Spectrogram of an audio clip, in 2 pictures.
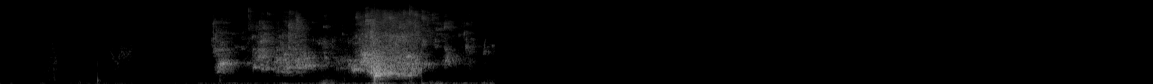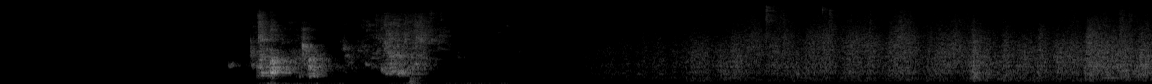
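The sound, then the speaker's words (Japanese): Bath water while washing the body: two short bursts of splashing and sloshing separated by a long silence, followed by a soft, steady rush of water that continues to the end, all fairly faint. “私も体を軽く洗うから、湯船に浸かってちょっと待っていてくれ。”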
